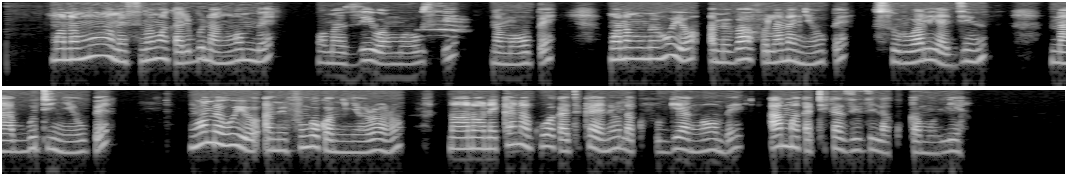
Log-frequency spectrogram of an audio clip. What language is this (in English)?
Swahili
